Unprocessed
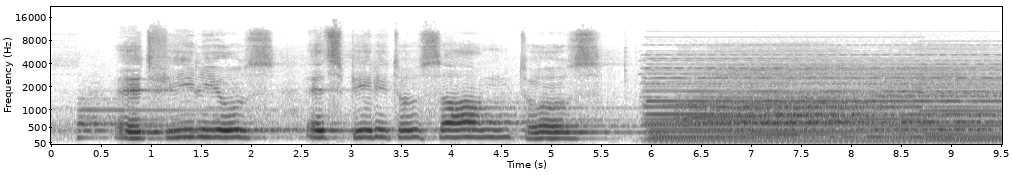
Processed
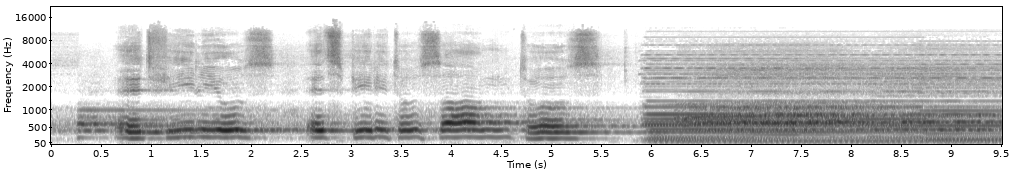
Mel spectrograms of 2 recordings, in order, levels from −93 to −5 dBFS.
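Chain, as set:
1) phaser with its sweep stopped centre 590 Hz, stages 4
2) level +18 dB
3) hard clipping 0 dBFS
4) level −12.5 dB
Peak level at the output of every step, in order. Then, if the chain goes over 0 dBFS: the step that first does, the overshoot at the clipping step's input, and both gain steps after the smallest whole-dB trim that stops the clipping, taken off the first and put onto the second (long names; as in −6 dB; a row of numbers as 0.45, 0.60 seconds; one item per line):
−20.5, −2.5, −2.5, −15.0 dBFS
no step passes full scale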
